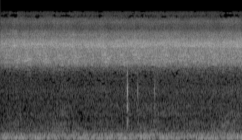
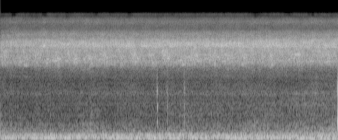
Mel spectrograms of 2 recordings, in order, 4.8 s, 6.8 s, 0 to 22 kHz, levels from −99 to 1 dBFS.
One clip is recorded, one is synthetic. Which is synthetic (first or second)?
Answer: second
